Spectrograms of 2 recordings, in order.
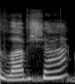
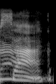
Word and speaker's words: Lovesac: Did you say Love Shack, or did you say Love Sack? Oh, okay. Sack. It's spelled S-A-C and serves as the brand name for beanbag-style chairs.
